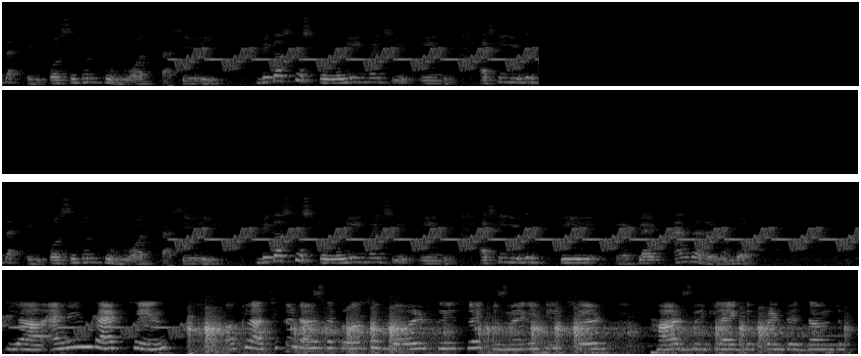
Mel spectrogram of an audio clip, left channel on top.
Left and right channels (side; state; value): left; drops out; at 5.4 s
